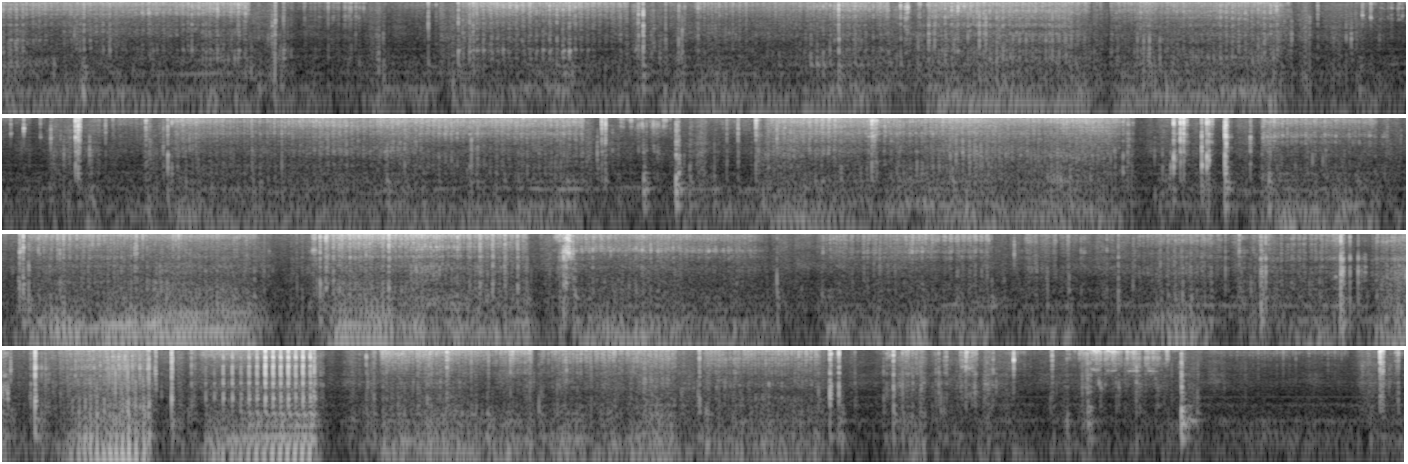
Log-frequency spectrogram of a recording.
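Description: Saddle soap being rubbed into thick vegetable-tanned leather with an applicator and a rag by gloved hands: uneven scrubbing and scraping with small clicks as the pieces and tins are handled on a cutting mat. A few louder low thumps come around the middle.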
